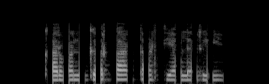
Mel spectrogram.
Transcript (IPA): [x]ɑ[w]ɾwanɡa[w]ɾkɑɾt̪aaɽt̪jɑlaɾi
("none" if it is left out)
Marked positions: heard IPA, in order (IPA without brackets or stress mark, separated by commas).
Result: k, none, none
